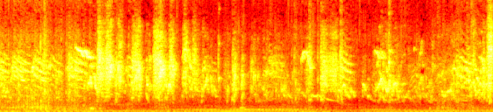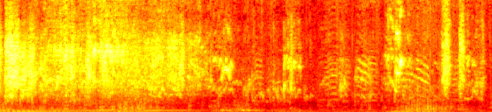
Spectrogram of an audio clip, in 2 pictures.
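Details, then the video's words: Budgerigars in the morning, many overlapping voices in continuous high warbling chatter with rapid squawks and chirps, plus a low droning hum underneath for the first seven seconds before the hum fades. "Budgies sounds in the morning"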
